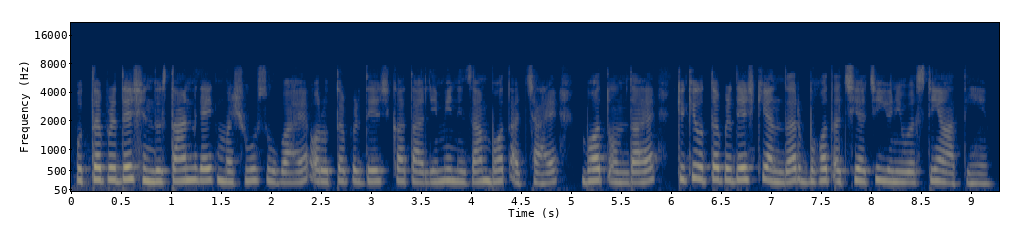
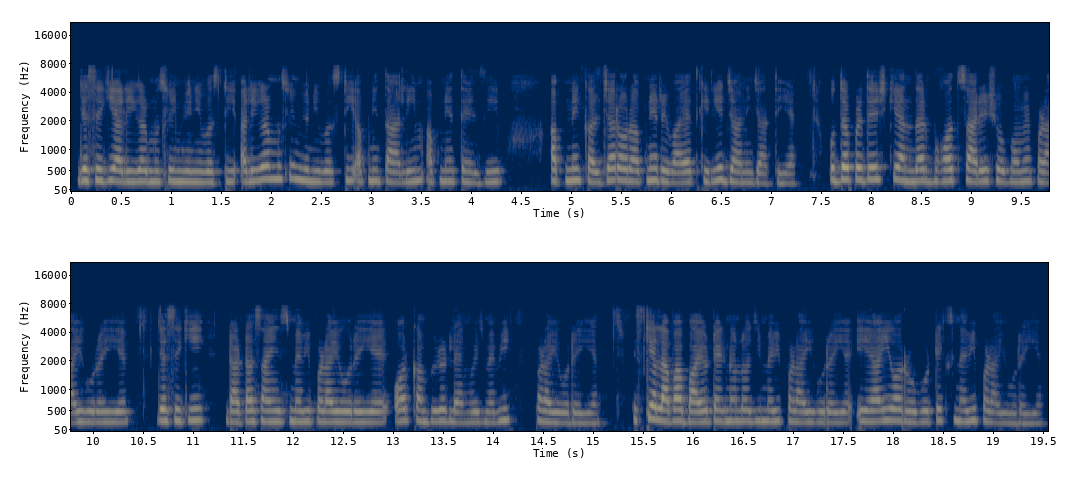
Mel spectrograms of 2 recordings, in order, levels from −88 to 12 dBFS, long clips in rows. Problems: none marked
